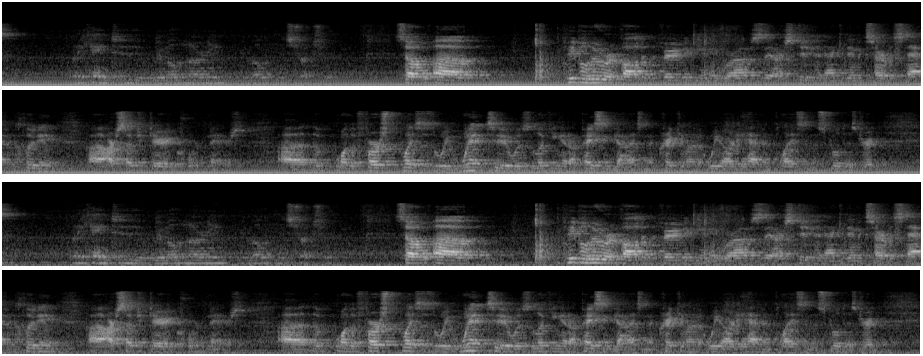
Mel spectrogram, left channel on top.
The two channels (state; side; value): noise; left; hum, 5 dB below the sound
